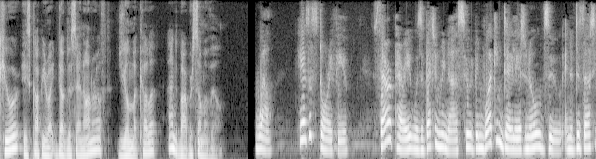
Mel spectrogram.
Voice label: Received Pronunciation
